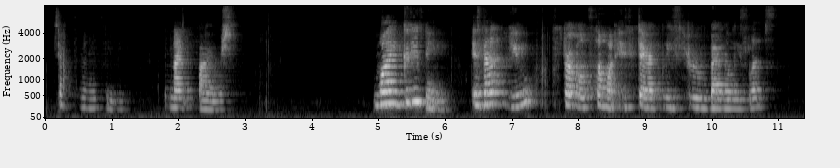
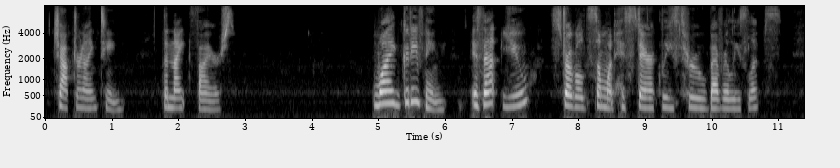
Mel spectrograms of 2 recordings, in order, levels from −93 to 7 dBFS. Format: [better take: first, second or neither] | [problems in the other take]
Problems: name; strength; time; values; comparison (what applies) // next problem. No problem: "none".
second | noise reduction (neural mask model DeepFilterNet 3)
